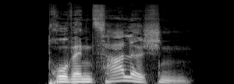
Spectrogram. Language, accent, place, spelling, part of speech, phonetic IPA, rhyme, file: German, Germany, Berlin, provenzalischen, adjective, [ˌpʁovɛnˈt͡saːlɪʃn̩], -aːlɪʃn̩, De-provenzalischen.ogg
- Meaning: inflection of provenzalisch: 1. strong genitive masculine/neuter singular 2. weak/mixed genitive/dative all-gender singular 3. strong/weak/mixed accusative masculine singular 4. strong dative plural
